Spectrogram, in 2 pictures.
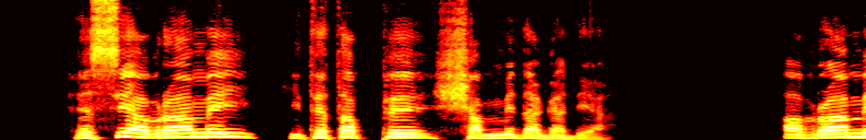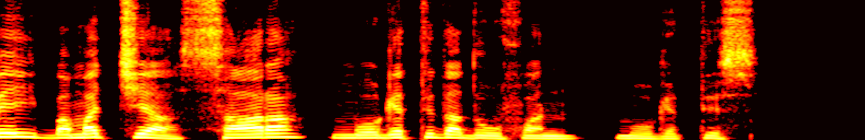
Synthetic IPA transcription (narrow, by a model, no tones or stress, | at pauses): hɛsːɪɐbɾaːmɛjhɪt̪ɛt̪ɐpːɛʃɐmːɪd̪ɐɡɐd̪ɪja̰ | ʔɐbɾaːmɛjbɐmɐt͡ʃːɪjaːsaːɾɐmo̞ːɡɛt̪ːɪd̪ɐd̪uːfʊɐn | mo̞ːɡɛt̪ːeːs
